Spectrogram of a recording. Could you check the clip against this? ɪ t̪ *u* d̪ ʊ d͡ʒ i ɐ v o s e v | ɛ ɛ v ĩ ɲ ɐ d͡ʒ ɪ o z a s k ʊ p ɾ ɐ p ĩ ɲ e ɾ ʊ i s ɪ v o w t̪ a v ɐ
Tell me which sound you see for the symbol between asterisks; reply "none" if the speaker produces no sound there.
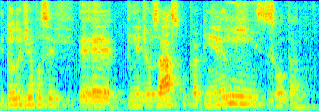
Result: o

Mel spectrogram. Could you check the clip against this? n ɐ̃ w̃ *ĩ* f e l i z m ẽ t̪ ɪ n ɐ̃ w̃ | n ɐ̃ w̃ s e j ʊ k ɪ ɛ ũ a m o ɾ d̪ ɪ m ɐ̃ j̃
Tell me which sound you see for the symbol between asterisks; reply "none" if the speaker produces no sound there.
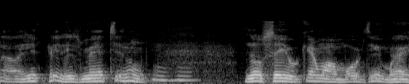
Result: ĩ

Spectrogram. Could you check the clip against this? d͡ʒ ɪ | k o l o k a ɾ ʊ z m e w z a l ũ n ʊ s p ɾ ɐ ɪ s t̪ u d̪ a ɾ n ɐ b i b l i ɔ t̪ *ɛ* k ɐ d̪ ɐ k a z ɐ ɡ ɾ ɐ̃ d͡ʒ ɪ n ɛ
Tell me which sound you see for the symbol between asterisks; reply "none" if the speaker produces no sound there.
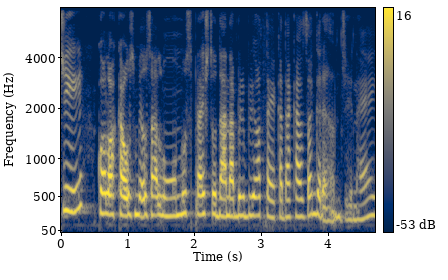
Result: ɛ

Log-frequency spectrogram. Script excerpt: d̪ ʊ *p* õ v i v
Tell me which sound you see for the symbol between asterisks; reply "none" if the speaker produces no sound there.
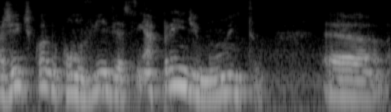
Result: k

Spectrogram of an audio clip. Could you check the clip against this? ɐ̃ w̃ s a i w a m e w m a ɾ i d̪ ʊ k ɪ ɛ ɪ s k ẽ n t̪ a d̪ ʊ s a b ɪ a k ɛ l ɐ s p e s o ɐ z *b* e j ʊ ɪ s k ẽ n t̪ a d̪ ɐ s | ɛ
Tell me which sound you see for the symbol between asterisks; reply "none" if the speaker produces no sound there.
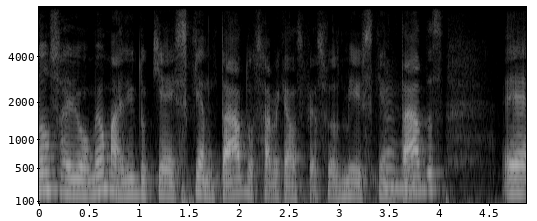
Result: m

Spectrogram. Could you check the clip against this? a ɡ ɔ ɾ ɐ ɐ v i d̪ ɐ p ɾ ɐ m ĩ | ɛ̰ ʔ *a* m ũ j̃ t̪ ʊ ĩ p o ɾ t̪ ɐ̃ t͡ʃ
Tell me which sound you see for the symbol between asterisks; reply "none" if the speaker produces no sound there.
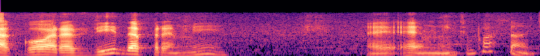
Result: ɛ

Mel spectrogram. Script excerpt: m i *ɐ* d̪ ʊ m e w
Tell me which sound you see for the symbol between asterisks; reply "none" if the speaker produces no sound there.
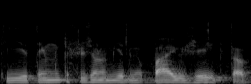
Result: ɐ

